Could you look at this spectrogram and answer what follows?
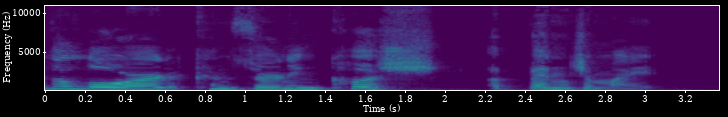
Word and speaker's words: Benjamite: which he sang to the Lord concerning Kush a Benjamite. Okay. Yeah, Benjamite. I was trying to add in an additional syllable.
